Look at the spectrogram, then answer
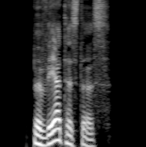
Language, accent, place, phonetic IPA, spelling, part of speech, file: German, Germany, Berlin, [bəˈvɛːɐ̯təstəs], bewährtestes, adjective, De-bewährtestes.ogg
- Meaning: strong/mixed nominative/accusative neuter singular superlative degree of bewährt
